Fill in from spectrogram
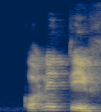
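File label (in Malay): "kognitif", Malay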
